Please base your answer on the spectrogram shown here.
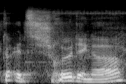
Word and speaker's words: Schrödinger: I mean, I could tell you it's Schrödinger because I'm German and I can tell you how it's pronounced, but oh my it's not.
